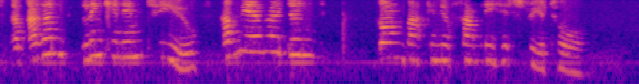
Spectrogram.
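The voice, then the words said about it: Accent with a slight twang. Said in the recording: “I have a little bit of twang in my accent”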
